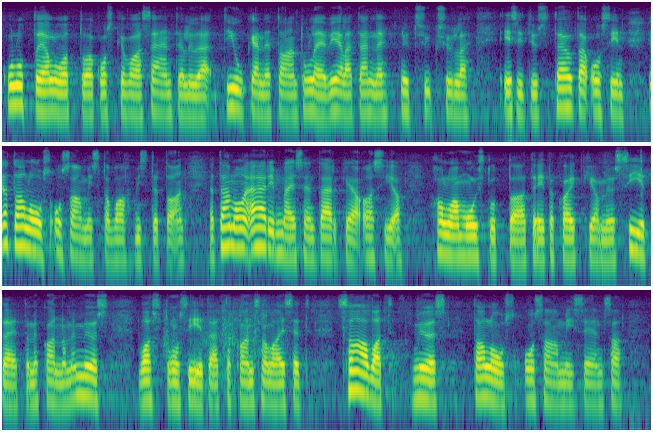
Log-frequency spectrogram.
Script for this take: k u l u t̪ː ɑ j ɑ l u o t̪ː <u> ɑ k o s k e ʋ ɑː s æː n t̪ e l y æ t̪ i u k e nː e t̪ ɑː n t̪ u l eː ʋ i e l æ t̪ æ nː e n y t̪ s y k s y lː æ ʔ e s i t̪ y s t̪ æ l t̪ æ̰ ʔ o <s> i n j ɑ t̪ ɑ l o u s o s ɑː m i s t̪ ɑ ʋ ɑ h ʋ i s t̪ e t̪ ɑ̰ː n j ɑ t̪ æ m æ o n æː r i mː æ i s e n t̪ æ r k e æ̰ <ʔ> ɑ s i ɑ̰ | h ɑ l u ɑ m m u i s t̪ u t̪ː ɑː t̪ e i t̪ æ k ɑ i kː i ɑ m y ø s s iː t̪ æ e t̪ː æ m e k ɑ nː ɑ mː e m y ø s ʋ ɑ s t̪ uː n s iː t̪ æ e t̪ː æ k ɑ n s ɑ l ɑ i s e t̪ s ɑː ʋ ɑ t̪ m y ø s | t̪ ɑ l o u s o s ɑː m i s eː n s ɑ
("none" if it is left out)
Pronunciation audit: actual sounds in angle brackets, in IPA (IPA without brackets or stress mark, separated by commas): o, s, ʔ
